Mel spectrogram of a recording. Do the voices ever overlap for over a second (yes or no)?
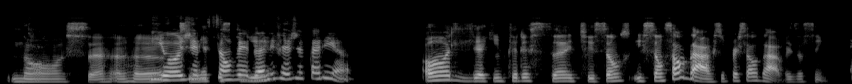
yes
